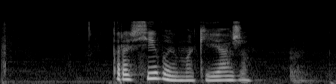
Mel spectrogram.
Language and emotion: Russian, neutral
